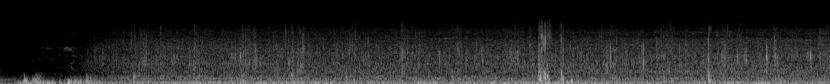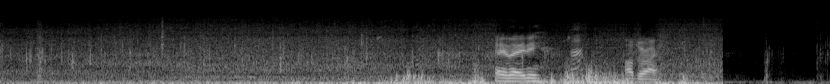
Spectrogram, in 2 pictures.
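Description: A jeep engine rumbles as it drives along a gravel track.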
